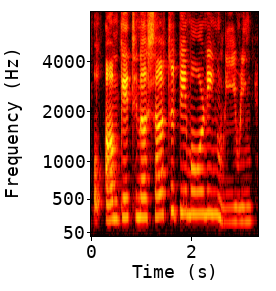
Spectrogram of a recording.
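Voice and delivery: normal talking voice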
